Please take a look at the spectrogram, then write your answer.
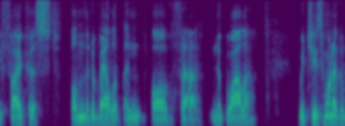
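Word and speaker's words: Ngualla: And I'm going to let you pronounce the name of the start. Go on, just once for me. Nagwala.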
